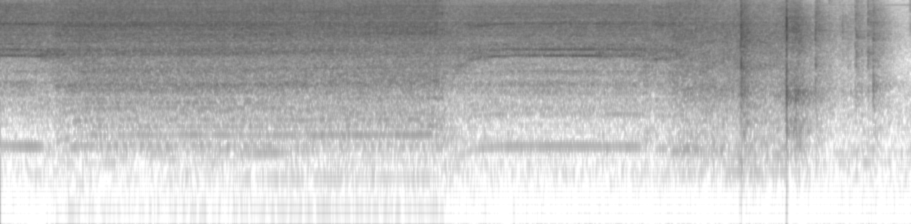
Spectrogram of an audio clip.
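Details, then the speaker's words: Silverlit PicooZ Sky Challenger toy helicopter, LiPo battery probably weak: high buzzing motor whine that wavers and stutters out; it vibrates and never gains enough lift to leave the ground; cause not confirmed. "yeah it's not going to get off the ground don't know if you can hear it vibrating not it doesn't sound [Music] right"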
